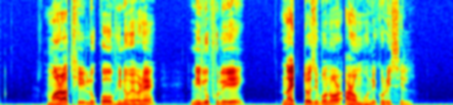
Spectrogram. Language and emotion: Assamese, neutral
